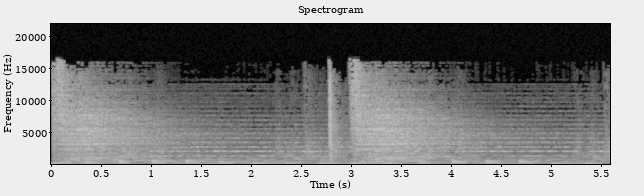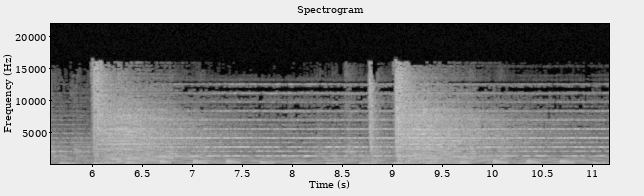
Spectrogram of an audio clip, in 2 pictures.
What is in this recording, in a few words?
battle boss; reine rouge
